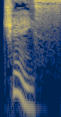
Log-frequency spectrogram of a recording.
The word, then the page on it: chase: anglais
